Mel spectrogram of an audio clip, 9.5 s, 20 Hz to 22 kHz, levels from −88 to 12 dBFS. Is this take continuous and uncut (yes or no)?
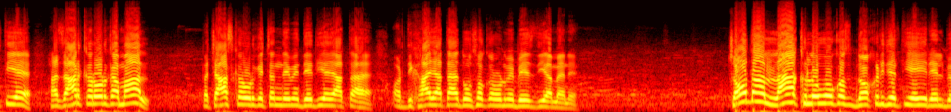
yes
